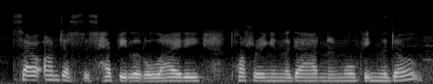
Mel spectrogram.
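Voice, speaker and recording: Fairly even intonation from a woman with an Australian accent, fairly low in pitch, at a fairly quick pace. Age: 60s. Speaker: aerobics instructor. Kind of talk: interview.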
